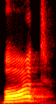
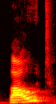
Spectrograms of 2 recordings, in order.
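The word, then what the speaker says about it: bought: टॉट, taut, taut नहीं, catch, cot, कॉट, काउट, काउट नहीं, बाय, बॉट, बॉट, बाउट, बाउट नहीं, fight, फॉट, फॉट, फाउट, फाउट नहीं। ये भी ध्यान देने वाली बात है कि इसमें UGH सब में साइलेंट है, उसको नहीं पढ़ना है, आपको सही पढ़ना है।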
